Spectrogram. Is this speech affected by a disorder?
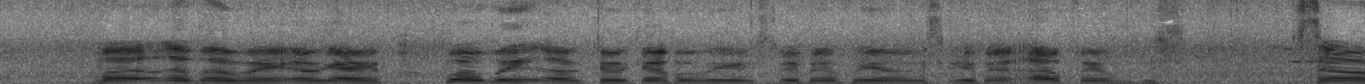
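Yes: cerebral palsy; speech disability.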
